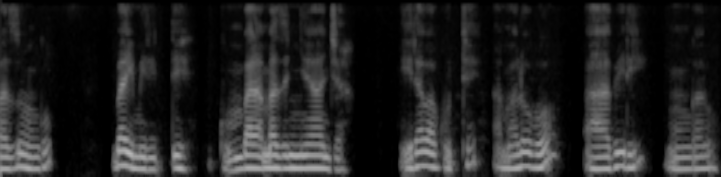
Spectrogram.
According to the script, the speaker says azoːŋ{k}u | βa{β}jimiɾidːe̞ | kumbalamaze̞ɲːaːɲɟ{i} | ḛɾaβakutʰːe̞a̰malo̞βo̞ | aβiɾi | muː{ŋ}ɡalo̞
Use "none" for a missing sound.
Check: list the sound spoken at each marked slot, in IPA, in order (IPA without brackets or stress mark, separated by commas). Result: ɡ, none, a, ŋ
